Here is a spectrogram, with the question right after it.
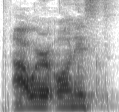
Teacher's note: on ne prononce pas le H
